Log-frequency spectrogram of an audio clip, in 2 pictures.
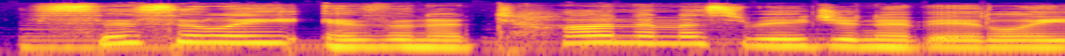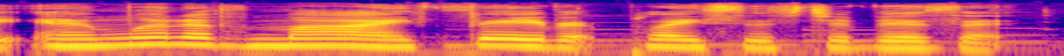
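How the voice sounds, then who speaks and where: Woman podcast host, mid-pitched, calm measured delivery. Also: music in the background. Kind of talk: scripted intro and interview questions.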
